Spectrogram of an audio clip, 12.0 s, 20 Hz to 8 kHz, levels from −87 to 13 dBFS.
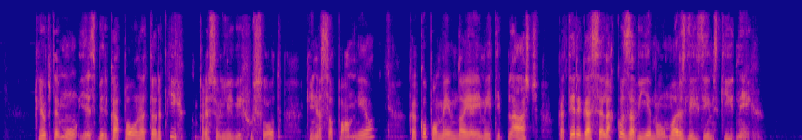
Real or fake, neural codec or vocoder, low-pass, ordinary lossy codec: fake; vocoder, 22.05 kHz, 80 mel bands, HiFi-GAN; 7.2 kHz; MP3, 48 kbps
